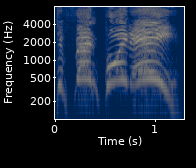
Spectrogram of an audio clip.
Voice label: DEFEND, Male; T2 Male 03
